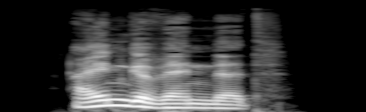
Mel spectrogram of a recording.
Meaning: past participle of einwenden
- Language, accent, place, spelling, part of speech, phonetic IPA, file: German, Germany, Berlin, eingewendet, verb, [ˈaɪ̯nɡəˌvɛndət], De-eingewendet.ogg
